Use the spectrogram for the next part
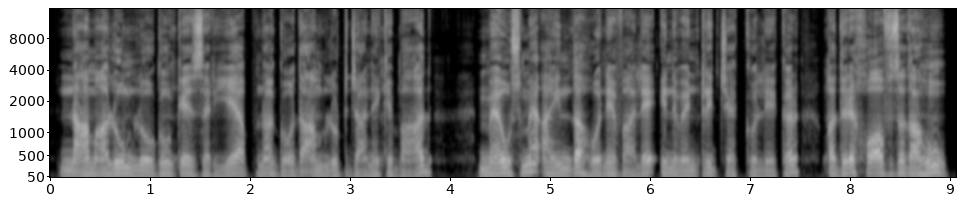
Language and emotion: Urdu, fearful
